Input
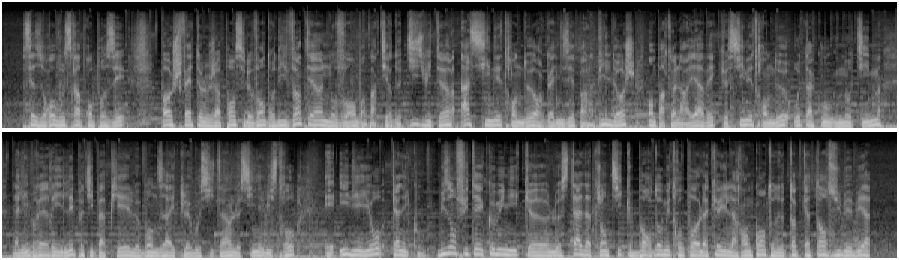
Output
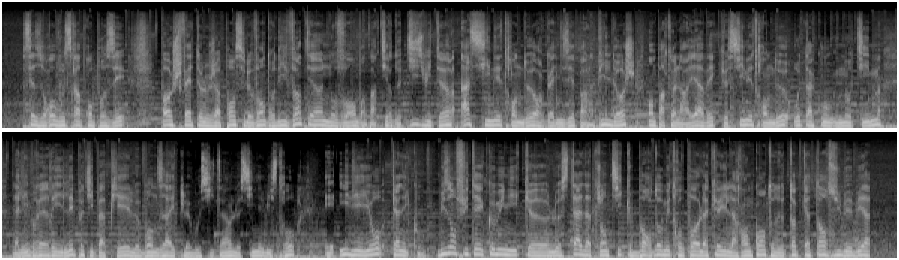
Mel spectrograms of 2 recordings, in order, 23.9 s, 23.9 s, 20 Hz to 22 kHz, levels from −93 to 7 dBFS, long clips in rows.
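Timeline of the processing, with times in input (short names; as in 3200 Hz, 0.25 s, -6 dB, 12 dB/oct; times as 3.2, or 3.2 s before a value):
3.88–5.26 bell 1700 Hz -13 dB 0.66 oct
14.24–16.49 formant sharpening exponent 1.5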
